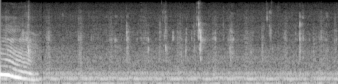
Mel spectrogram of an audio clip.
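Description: A woman chewing a mouthful of buttery stir-fried corn, with faint soft clicks and crunches. It opens with a short 'mmm' of pleasure that falls in pitch and ends about half a second in, over a low steady hum.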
